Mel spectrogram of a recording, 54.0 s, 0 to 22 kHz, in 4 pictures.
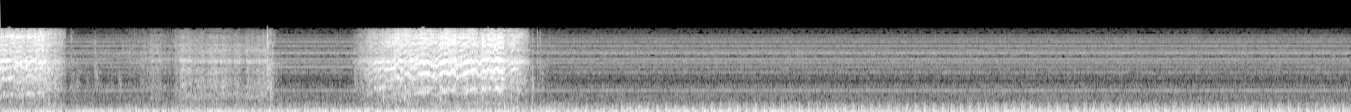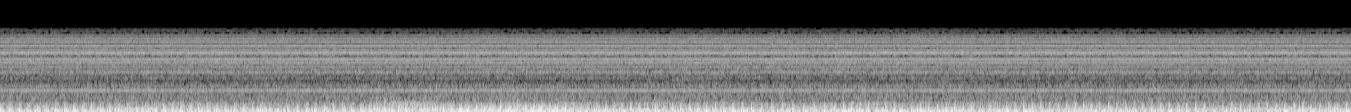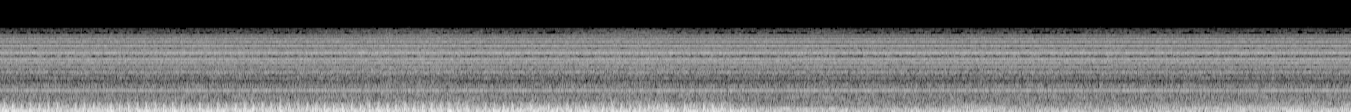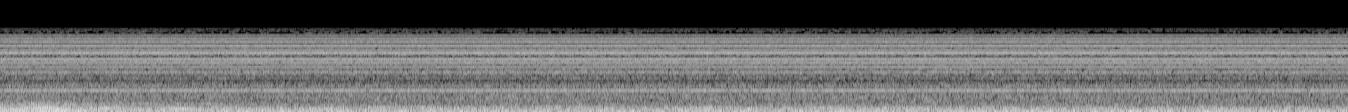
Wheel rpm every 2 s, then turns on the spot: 70, 20, 120, 0, 0, 0, 0, 0, 0, 0, 0, 0, 0, 0, 0, 0, 0, 0, 0, 0, 0, 0, 0, 0, 0, 0, 0.
2-4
